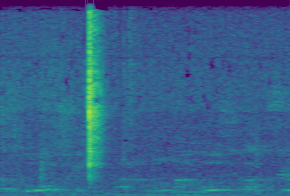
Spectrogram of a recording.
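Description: A single sharp click about two-thirds of a second in, a hand-held lighter being struck to light a freshly rolled joint, over faint room noise.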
